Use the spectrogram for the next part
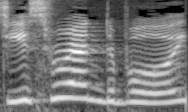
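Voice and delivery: hoarse and loud. Pellinore, having knocked young King Arthur to his knees, demands surrender, hoarse. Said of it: "he asked hoarsely".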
